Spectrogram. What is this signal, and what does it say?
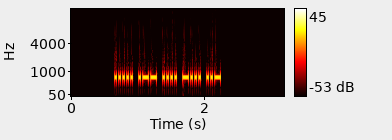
Morse code, heard as a keyed tone, about 40 wpm, 700 Hz. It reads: 5WHBU
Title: Five Challenging Letter-Number Combinations 40wpm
